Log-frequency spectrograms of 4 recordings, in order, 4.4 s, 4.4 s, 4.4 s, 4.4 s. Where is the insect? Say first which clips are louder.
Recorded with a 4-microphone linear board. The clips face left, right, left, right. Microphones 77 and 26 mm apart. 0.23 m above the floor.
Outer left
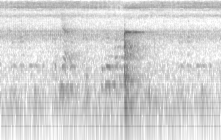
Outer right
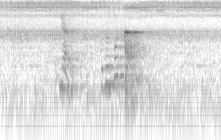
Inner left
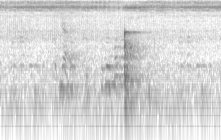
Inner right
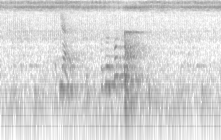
Outer left 2 dB, inner left 3 dB; 50° left (ahead or behind), 1.1 m.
